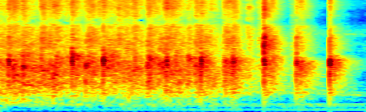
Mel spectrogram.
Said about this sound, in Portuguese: Aplaudamos a santa palavra de Deus.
